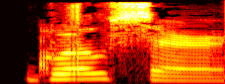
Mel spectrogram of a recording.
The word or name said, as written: grosser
